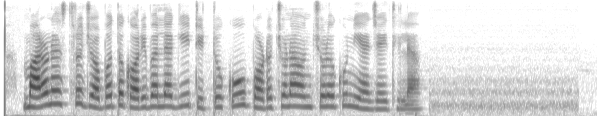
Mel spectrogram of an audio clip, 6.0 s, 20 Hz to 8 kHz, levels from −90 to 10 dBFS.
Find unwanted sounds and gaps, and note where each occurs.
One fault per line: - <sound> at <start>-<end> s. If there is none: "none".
none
